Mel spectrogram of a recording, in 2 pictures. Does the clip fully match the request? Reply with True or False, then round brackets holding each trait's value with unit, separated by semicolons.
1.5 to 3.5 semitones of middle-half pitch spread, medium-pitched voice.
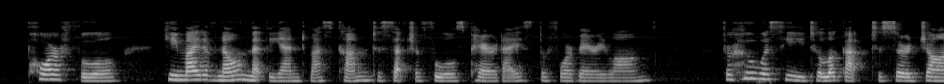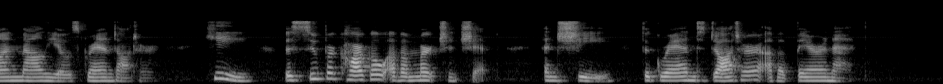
True (2.8 semitones; 175 Hz)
